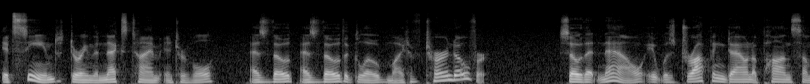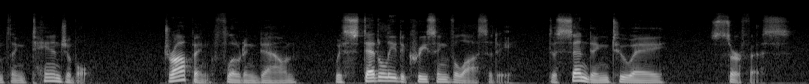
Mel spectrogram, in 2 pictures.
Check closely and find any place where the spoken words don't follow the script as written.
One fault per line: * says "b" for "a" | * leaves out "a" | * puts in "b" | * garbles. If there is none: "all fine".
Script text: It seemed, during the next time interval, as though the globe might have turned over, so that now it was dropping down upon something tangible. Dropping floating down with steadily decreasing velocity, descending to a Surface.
* puts in "as though"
